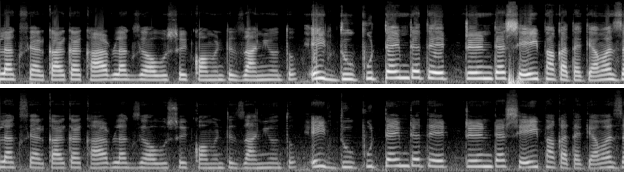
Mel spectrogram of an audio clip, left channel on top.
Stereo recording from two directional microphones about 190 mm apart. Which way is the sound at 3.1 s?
35° left (ahead or behind).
